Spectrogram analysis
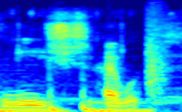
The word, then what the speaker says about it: niche: And Michelle, it's pronounced niche, not niche. I told you it was niche. The first one was niche.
